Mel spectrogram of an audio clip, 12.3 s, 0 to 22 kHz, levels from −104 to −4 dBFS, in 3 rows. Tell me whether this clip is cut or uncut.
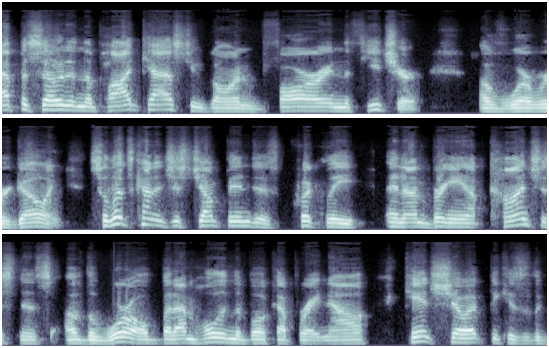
cut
